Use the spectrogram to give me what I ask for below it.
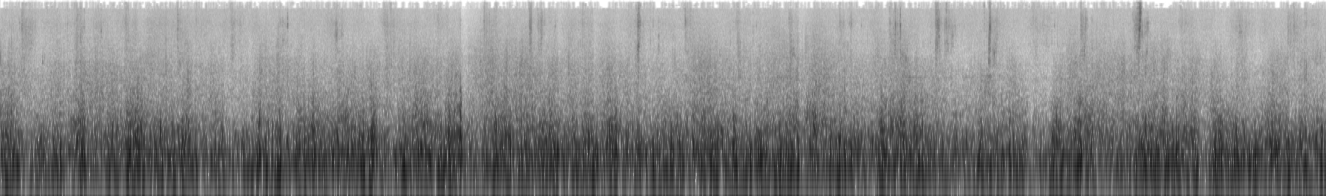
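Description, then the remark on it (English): Strong, steady wind roars across exposed, treeless open ground of rolling hills, buffeting the microphone with continuous low rumbling gusts and no pauses. No voices or other distinct sounds break through. “There's no trees, and it's so exposed. It's always windy.”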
